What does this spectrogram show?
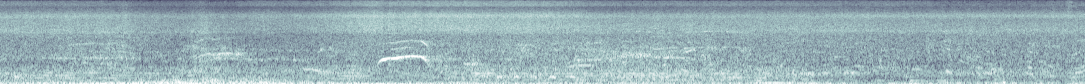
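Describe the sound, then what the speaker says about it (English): At the Jurassic Park water ride in Islands of Adventure, heavy water sloshes and splashes continuously as the ride comes down into the splash zone, with scattered crowd voices and faint screams in the background. "This is the splash zone over here. And watch what happens when the ride comes down."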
